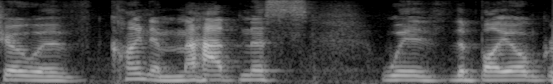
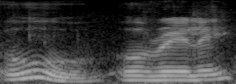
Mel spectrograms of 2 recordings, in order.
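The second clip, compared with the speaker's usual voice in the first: put-on affronted, offended little "ooh". Acting out an android cocking its head after being insulted: mock offended tone. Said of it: "it's like an imitation of being offended".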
